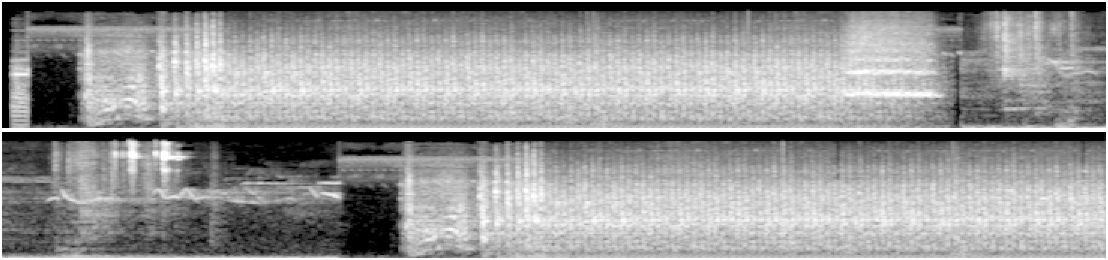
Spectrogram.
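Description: Tractor engine sound running steadily, briefly cut off near the start. A different passage with high gliding tones takes over for about two seconds in the middle, then the steady engine running comes back.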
